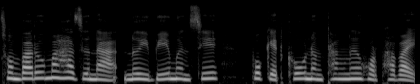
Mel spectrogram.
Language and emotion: Bodo, neutral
